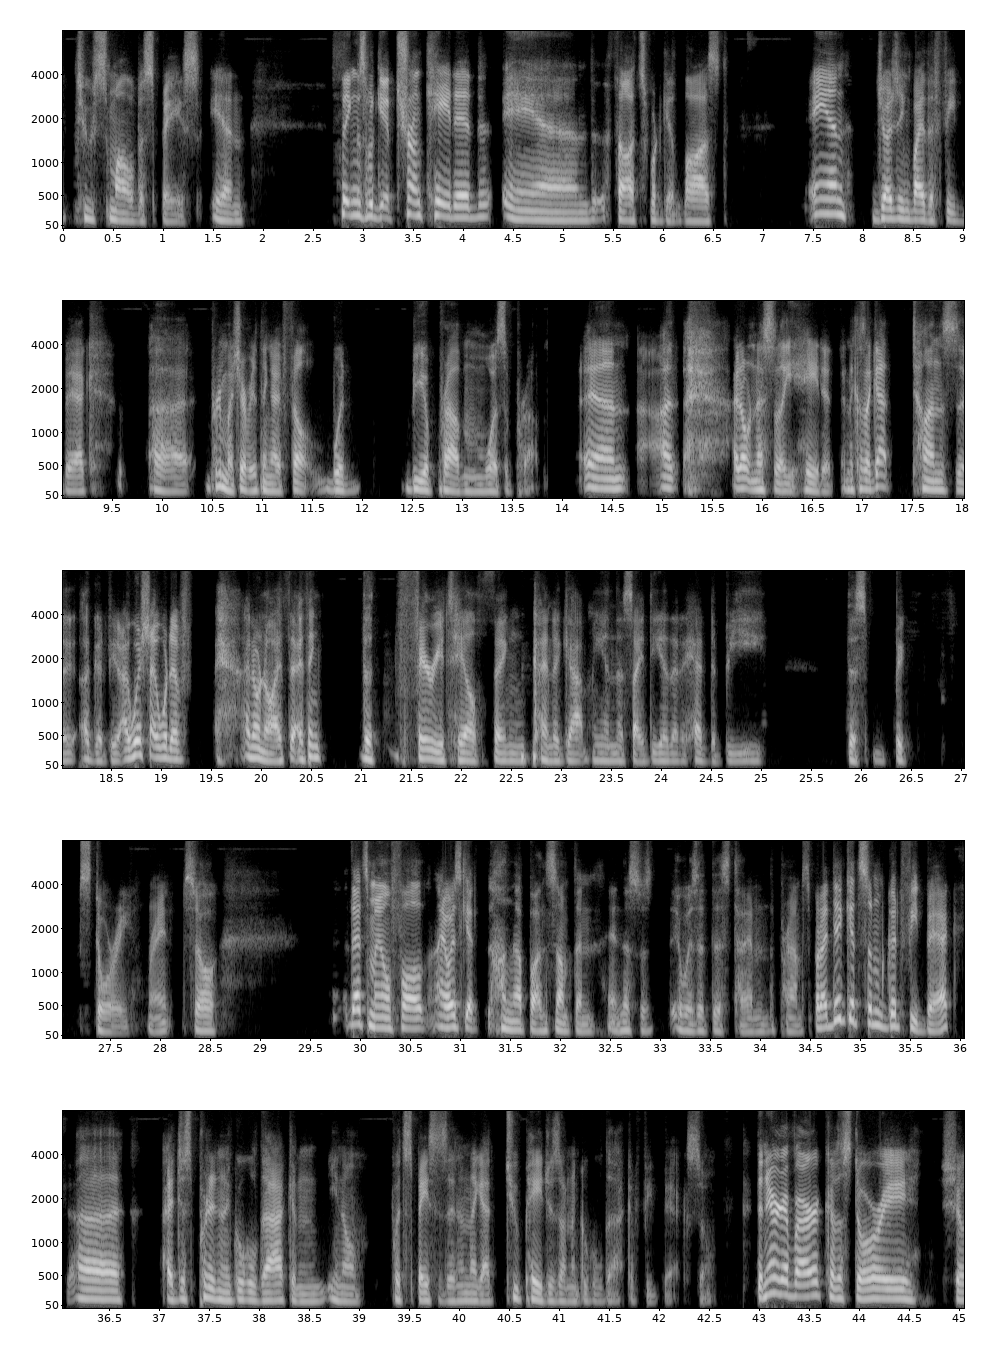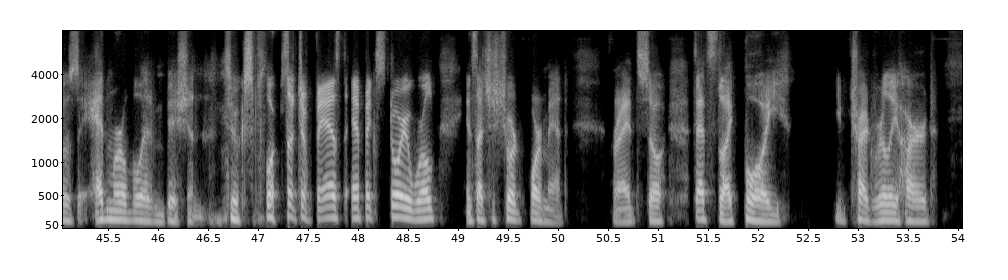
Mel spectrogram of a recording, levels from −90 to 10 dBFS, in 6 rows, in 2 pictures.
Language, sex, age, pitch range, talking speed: English, male, 30-49, 115-165 Hz, 185 wpm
